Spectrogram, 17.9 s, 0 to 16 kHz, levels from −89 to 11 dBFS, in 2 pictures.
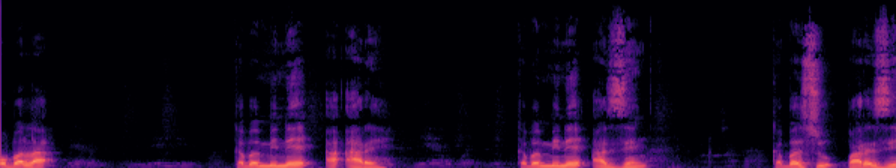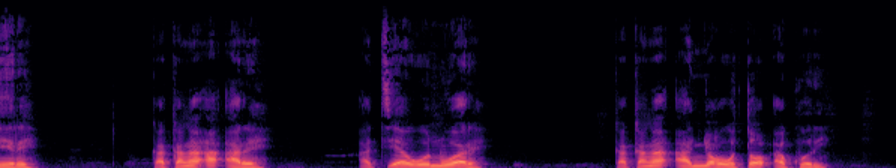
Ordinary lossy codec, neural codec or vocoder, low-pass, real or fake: Opus, 64 kbps; none; 14.4 kHz; real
